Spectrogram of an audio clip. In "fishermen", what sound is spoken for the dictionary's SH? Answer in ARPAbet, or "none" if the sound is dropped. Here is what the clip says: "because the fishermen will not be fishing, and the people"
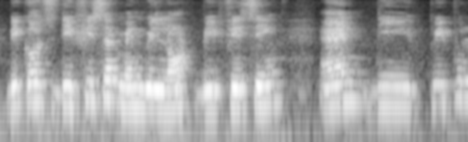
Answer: S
